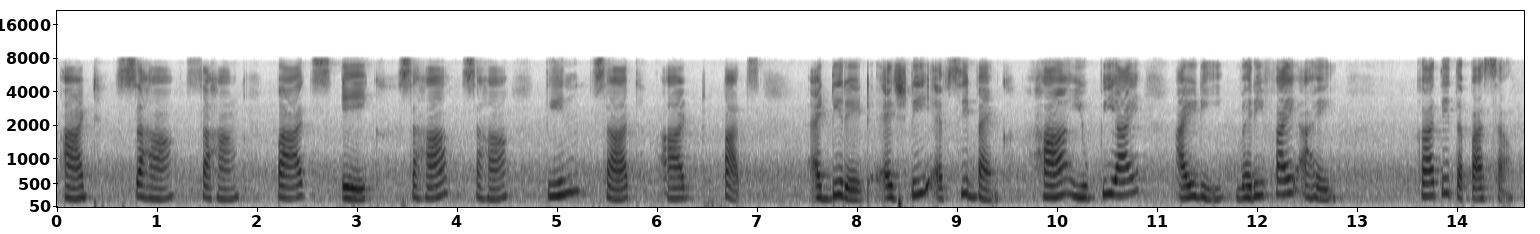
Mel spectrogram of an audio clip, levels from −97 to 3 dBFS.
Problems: none marked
